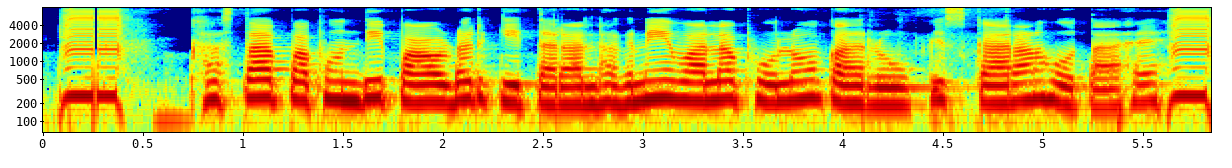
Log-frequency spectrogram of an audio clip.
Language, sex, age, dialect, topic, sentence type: Hindi, female, 31-35, Garhwali, agriculture, statement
